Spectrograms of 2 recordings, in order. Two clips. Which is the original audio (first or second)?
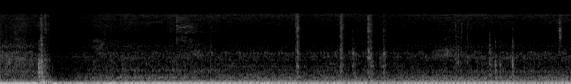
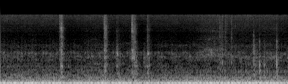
first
